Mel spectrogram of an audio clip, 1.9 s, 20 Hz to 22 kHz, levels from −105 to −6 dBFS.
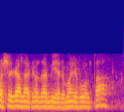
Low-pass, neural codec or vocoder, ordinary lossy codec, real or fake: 3.6 kHz; vocoder, 22.05 kHz, 80 mel bands, HiFi-GAN; none; fake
